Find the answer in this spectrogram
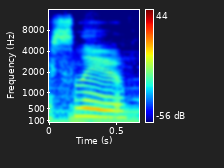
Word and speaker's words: slough: So slooh is a word that we have to kind of introduce people to. S L O U G H. So if you see the word written out, now you know how to say it.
